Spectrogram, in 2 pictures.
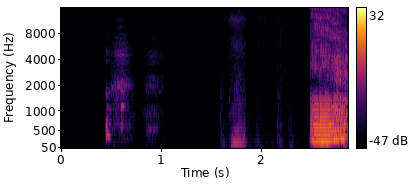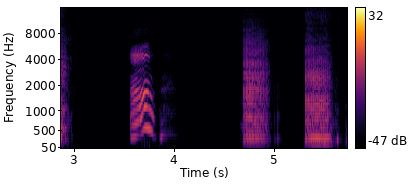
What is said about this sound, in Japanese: やだ、おなら止まんない。あん、また。あーん、すっきり。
